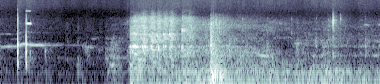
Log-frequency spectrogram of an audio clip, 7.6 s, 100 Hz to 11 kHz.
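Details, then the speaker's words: 2001 Toyota Kluger, 2.4L 2AZ-FE, hard start: long crank before catching, then rough uneven idle with lumpy irregular beats; misfiring from faulty ignition coils; earlier oxygen sensor and coolant sensor wiring fixed. "engine is running but very poorly it is uh it's misfiring"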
